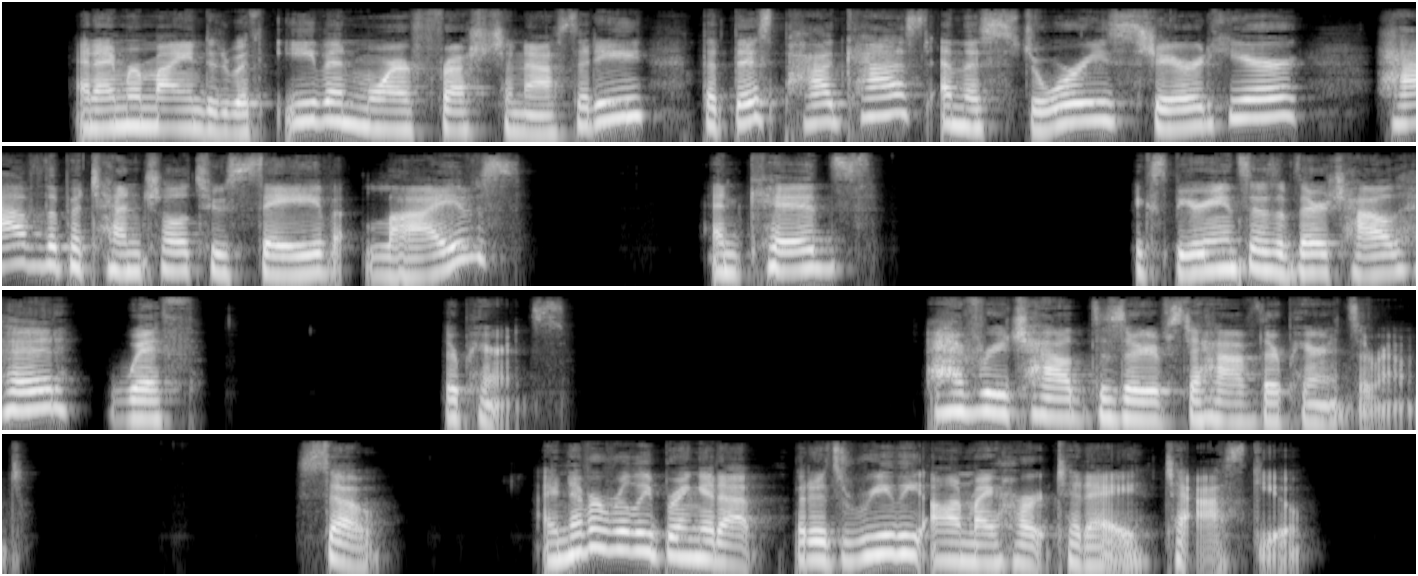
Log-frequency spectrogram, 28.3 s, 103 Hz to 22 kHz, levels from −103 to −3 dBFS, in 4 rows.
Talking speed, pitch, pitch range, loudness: 120 wpm, 190 Hz, 170-230 Hz, -19 LUFS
